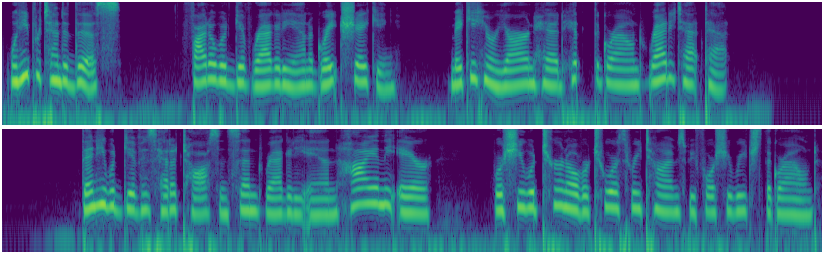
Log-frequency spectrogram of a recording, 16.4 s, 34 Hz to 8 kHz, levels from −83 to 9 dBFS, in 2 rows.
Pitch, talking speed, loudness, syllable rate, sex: 210 Hz, 190 wpm, -18 LUFS, 5.3 syllables/s, female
